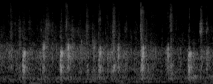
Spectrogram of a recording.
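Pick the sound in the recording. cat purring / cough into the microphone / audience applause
audience applause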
